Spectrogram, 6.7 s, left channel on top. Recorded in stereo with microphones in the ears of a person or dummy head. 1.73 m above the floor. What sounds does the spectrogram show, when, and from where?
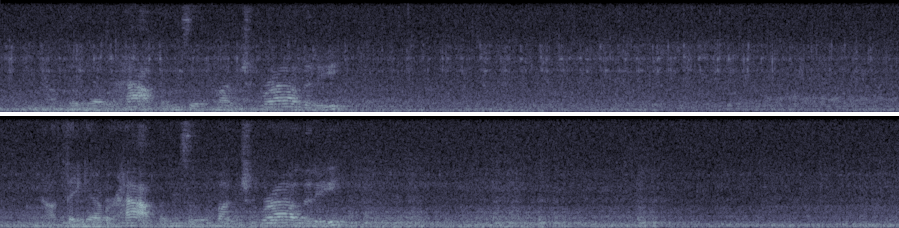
0.2 s a woman speaking: 40° right (ahead or behind), 0.6 m; by 2.6 s 35° right (ahead or behind), 1.4 m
